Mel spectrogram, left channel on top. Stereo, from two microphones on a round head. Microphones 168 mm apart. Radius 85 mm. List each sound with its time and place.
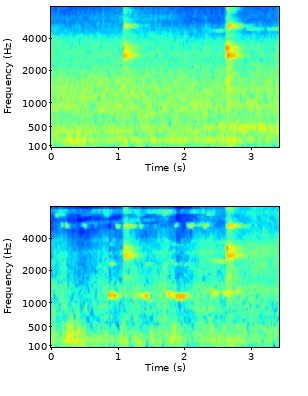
1.1 s tapping: centre (ahead or behind), 6 m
